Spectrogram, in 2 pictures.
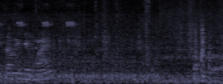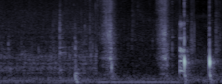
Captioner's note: sound of wood stove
